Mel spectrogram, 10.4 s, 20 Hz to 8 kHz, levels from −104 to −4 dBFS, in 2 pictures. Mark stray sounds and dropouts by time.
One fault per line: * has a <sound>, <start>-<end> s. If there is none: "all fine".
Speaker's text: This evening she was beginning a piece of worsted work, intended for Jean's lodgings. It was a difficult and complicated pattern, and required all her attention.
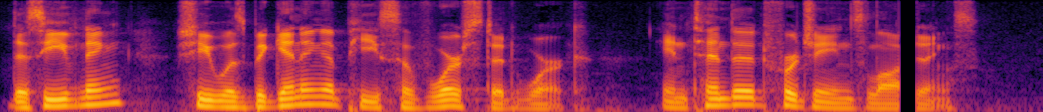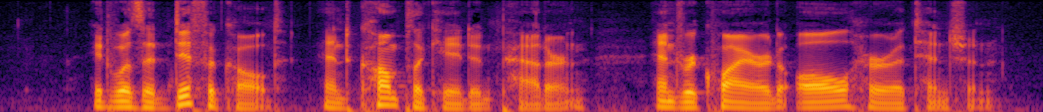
* has a dropout, 4.5-4.6 s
